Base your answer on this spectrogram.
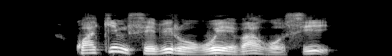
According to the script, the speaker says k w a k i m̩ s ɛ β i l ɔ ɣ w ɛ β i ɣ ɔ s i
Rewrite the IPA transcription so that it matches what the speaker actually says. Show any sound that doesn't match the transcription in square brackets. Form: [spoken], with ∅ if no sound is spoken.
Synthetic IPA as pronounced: k w a k i m̩ s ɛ β i [ɾ] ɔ ɣ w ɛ β [a] ɣ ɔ s i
